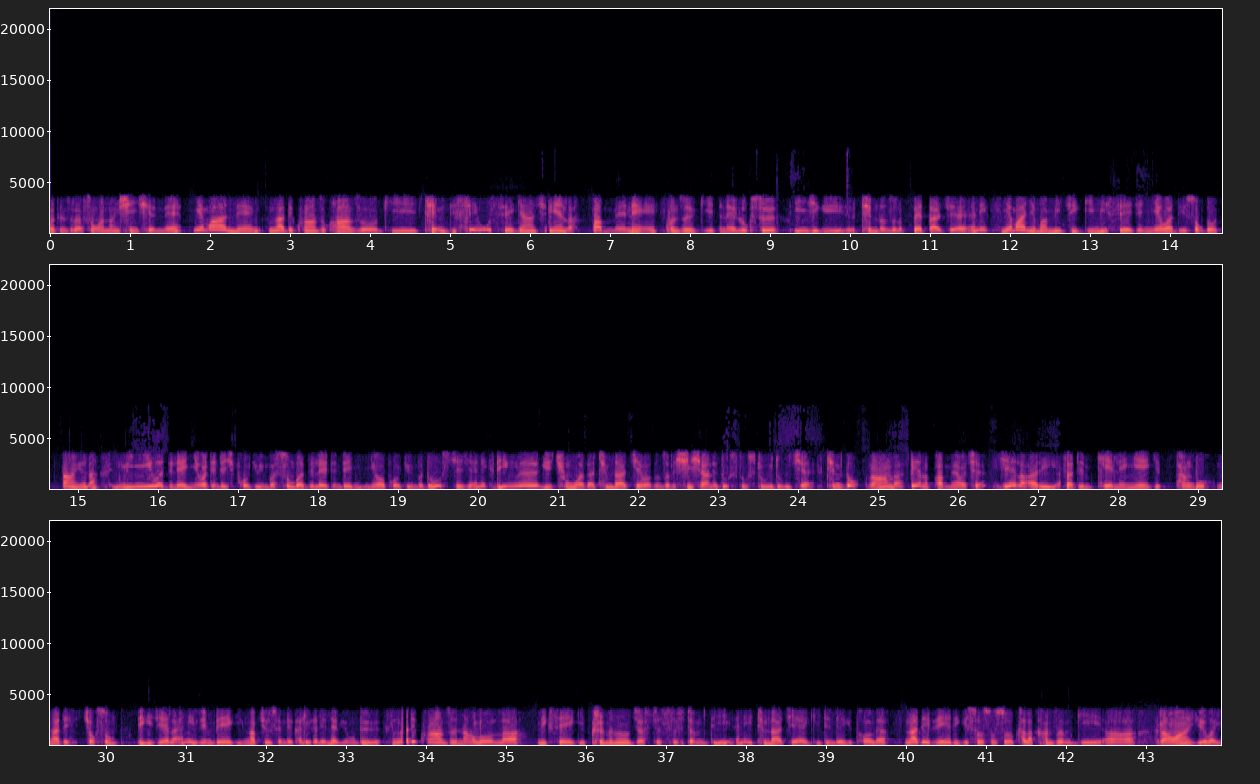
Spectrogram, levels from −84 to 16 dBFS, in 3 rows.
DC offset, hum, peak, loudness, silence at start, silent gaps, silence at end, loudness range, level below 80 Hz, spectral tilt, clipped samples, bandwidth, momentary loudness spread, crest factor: under 0.1%; none; -2 dBFS; -23 LUFS; 0 s; none; 0 s; 2 LU; -70 dBFS; -6.5 dB/octave; under 0.1%; 5.6 kHz; 6 LU; 22 dB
